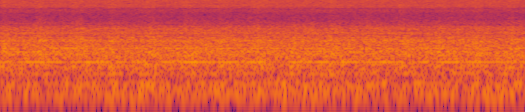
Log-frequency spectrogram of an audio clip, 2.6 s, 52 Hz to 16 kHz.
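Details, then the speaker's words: Gearlasso 8kW 12V/24V Chinese diesel heater in manual gear mode at program 10, running flat out and super hot: steady even fan and burner roar without pulsing, rattle or surging; normal full-output run. "That's super hot now. So that's running flat out now in terms of output power."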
